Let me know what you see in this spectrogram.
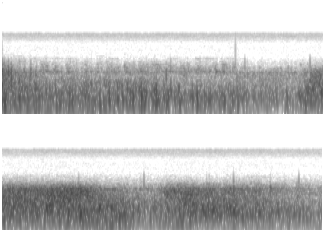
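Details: Normal human lung sounds: soft, low rushing breath sounds in smooth cycles with no crackles or wheeze, steady faint hum throughout.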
